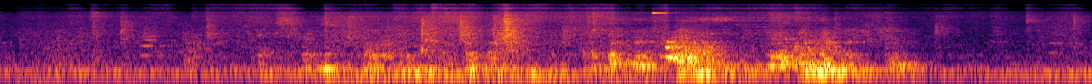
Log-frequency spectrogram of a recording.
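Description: Classroom background: a steady low hum with indistinct, murmured voices rising for a few seconds in the middle, and faint paper rustling as worksheets are handed out.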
